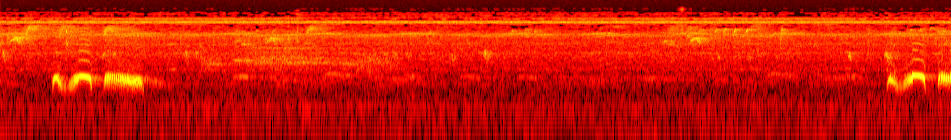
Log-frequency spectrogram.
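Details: Spotted dove from Kepri, Indonesia, a trained bird in its first contest bout: a short burst of three mellow, hollow coos, a long quiet stretch with low hiss and faint chirps, then another cluster of coos at the end.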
